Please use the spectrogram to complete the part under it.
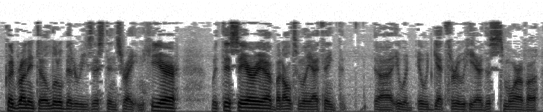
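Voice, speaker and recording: Deep-voiced stuffy man reviewing charts. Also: brisk, dull audio. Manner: relaxed, with frequent ums and uhs. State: stuffy, congested from a cold. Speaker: futures trading analyst. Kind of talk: casual market commentary over charts.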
